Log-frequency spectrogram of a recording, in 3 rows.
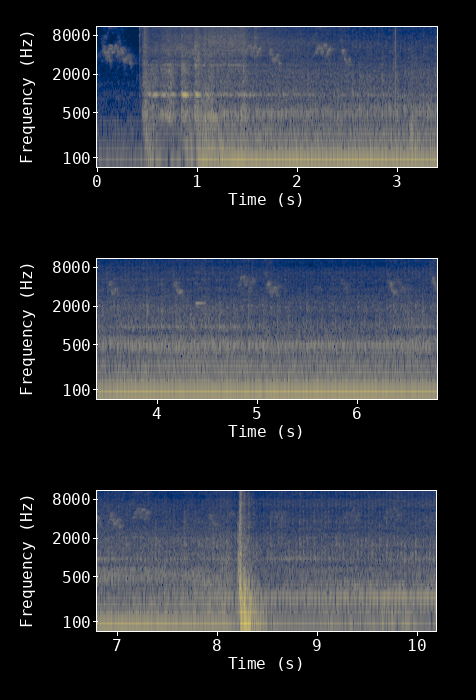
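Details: Renault Trafic work van, nearly 240,000 miles, after replacing a faulty alternator that caused a whirring bearing noise: short crank, then steady even low idle with no whirring; repair fixed it.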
